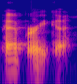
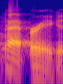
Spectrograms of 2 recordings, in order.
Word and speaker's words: paprika: And we're going to go a little bit of paprika. Or paprika, it just depends on where you're from and how you say it.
